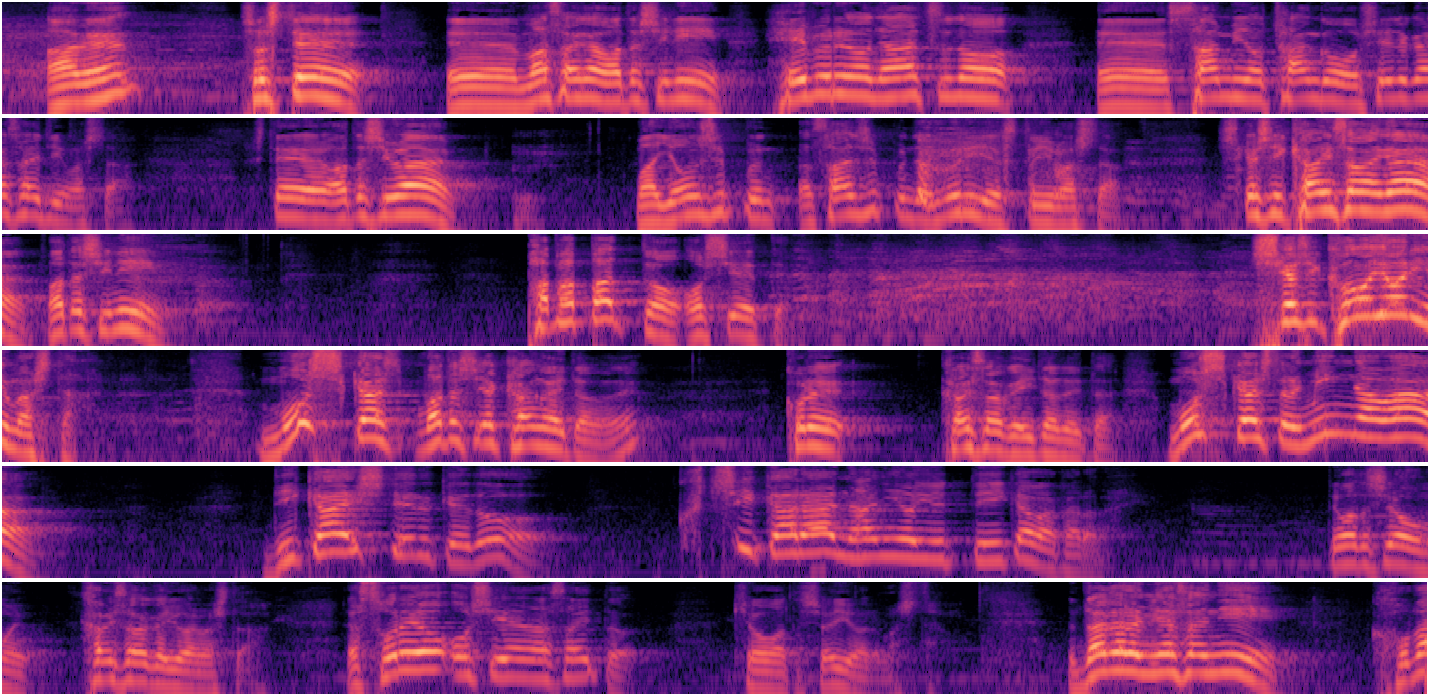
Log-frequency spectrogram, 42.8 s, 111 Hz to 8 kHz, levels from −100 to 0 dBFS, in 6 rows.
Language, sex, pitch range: Japanese, male, 190-265 Hz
